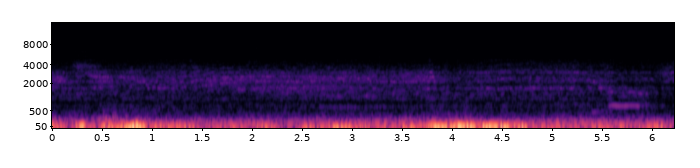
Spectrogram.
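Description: Low road rumble of a car heard from inside the cabin, swelling about a second in and again around four seconds, with music from the car radio underneath.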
